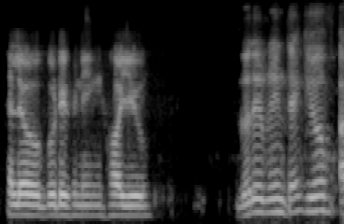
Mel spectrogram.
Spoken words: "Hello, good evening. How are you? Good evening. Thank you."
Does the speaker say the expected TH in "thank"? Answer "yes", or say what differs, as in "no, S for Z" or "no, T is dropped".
no, T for TH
